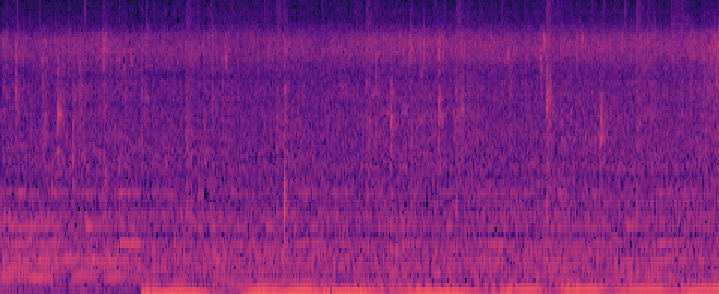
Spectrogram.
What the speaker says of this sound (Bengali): ফোড়ন তুলে নেওয়ার পরে আমি কিছু পেঁয়াজ কুচি দিচ্ছি।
